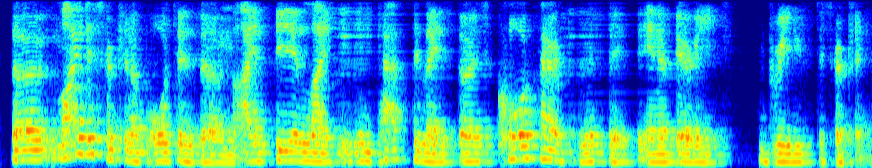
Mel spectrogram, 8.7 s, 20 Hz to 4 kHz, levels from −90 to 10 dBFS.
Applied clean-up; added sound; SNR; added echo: neural mask model DeepFilterNet 3.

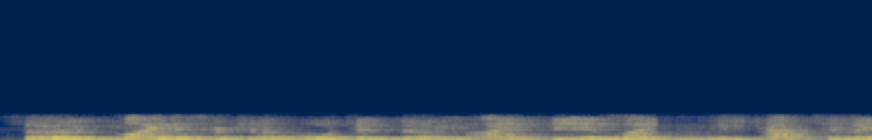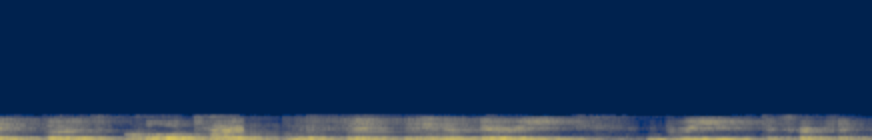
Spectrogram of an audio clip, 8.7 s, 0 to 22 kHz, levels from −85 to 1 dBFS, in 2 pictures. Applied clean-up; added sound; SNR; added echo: neural separator model SepFormer DNS4.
